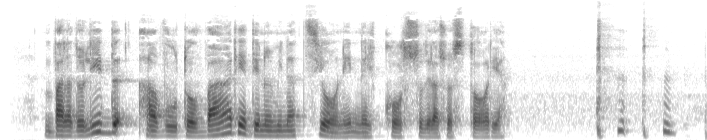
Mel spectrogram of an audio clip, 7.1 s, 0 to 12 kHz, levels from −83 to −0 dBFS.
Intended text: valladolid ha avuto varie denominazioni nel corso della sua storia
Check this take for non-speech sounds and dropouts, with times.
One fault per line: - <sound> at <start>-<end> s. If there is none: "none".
- cough at 5.9-6.8 s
